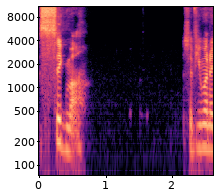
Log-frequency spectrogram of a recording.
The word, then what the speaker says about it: sigma: This Greek symbol is pronounced sigma.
